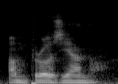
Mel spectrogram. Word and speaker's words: Ambrosiano: Ambrosiano.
